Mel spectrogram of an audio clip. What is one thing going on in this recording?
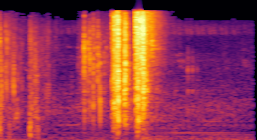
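A rifle is drawn with sharp metallic clicks.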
